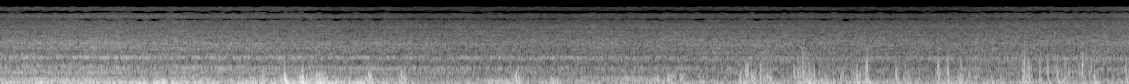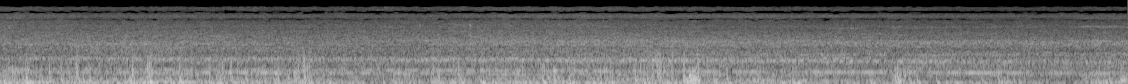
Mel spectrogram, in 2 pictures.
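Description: Sydney Trains electric suburban train rolling slowly along a platform. Its whine falls steadily in pitch as it slows, over a low rumble, with many clicks and knocks from the wheels and running gear. The rumble is loudest about a second and a half in.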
